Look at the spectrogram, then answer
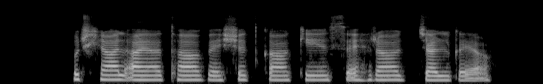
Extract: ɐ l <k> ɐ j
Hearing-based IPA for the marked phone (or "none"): ɡ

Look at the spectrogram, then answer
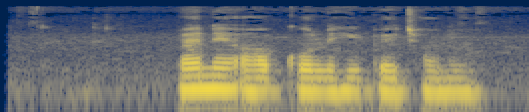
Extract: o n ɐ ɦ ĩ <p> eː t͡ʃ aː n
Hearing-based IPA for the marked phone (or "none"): p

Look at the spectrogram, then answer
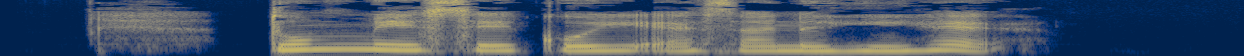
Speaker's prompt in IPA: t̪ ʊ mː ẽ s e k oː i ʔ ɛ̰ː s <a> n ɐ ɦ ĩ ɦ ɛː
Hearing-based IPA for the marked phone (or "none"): a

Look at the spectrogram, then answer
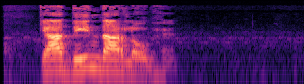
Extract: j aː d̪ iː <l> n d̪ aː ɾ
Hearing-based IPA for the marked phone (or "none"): none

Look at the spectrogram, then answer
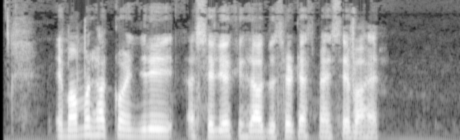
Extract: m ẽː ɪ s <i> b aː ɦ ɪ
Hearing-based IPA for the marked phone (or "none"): e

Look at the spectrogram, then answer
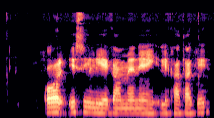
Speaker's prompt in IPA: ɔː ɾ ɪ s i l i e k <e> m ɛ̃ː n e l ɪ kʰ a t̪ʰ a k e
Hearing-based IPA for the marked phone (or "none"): a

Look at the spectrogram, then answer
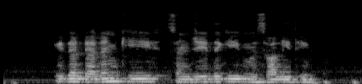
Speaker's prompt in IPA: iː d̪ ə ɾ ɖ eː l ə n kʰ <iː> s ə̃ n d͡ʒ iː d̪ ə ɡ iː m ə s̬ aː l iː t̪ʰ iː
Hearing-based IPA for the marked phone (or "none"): iː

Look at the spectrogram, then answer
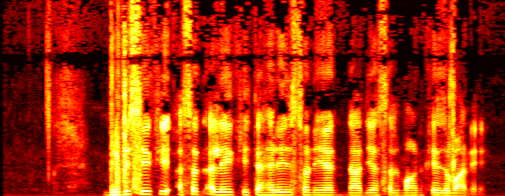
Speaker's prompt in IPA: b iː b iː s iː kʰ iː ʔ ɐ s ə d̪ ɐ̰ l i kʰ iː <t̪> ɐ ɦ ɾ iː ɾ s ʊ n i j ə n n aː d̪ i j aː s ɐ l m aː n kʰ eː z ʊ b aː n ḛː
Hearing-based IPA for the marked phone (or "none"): t̪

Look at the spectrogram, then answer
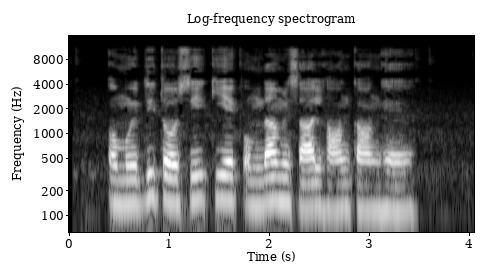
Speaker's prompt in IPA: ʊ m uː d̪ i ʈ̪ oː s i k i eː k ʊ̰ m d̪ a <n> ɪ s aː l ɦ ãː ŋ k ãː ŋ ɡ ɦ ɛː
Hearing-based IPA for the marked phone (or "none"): m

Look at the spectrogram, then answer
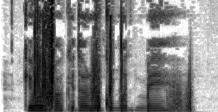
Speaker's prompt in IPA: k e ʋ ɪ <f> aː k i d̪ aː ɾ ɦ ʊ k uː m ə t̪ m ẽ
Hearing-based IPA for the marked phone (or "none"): f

